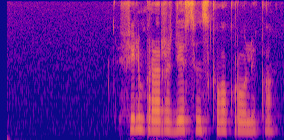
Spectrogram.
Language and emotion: Russian, neutral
